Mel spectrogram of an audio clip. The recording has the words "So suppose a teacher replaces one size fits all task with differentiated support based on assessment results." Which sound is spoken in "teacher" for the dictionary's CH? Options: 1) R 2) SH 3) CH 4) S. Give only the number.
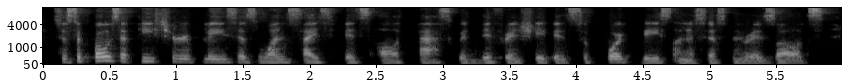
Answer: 4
